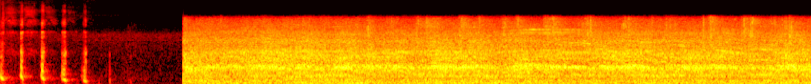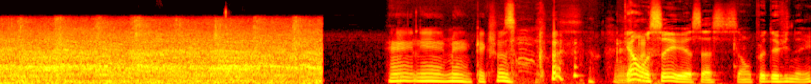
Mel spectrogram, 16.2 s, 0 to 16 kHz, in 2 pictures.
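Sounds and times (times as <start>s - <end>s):
laughter: 0.0s - 1.1s, 13.2s - 14.5s
football ultras in a stadium chanting a player's name: 1.8s - 11.4s
speech: 12.2s - 16.2s.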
